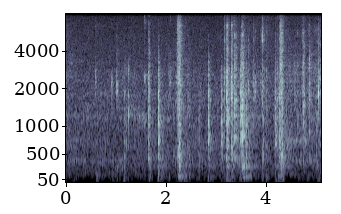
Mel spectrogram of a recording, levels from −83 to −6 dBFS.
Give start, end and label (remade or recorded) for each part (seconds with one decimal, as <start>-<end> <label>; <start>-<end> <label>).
0.0-5.1 recorded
